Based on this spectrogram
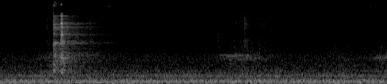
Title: Clicking noise from the front Wheel when turning the steering Wheel C63S.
